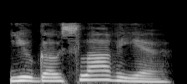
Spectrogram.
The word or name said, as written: yugoslavia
